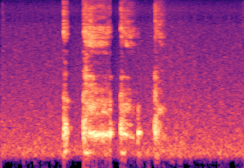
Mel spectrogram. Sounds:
Cough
